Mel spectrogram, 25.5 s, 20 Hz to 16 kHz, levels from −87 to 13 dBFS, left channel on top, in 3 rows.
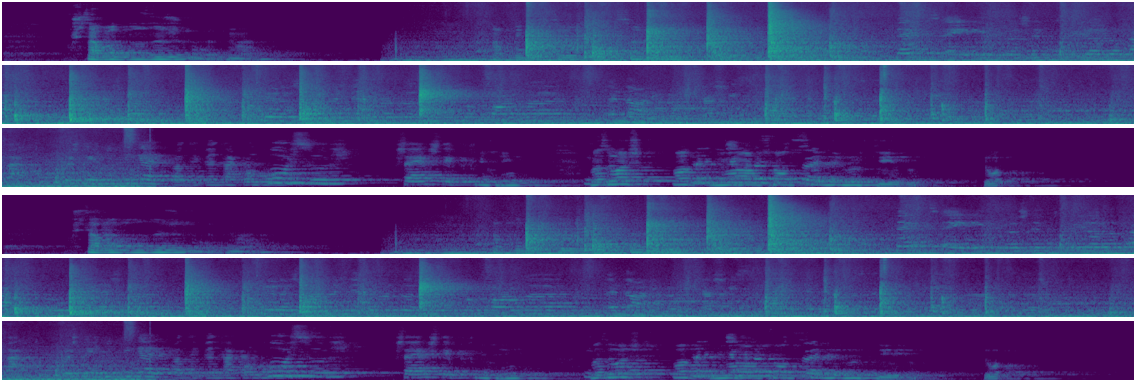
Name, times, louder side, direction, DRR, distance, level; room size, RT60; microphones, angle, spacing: voice 1, 0.0-2.0 2.9-3.1 3.6-5.1 14.5-14.7 20.5-20.9 21.1-23.9 24.3-24.5, left 2 dB, 65° left, 5 dB, 2.0 m, -48 dB
sound 1, 2.8-18.1, left 2 dB, 10° left, 0.4 m, -37 dB
voice 2, 6.7-10.0 10.2-12.7 13.0-16.7 17.0-19.6 19.9-20.5 21.3-21.6 22.1-23.3, left 1 dB, 10° right, -1 dB, 6.3 m, -50 dB
24.5 x 19.0 x 2.3 m, 1.3 s
head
